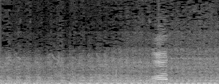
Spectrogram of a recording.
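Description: An engine running steadily with a rapid, even low beat, like a vehicle idling or rolling slowly along.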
